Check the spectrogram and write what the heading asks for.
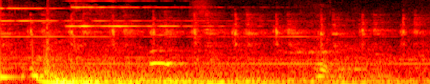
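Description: Game-show sound effect: a short click, then a bright ringing chime of several high tones over a low rumble, fading out after about a second and a half. It marks the correct answer just given.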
